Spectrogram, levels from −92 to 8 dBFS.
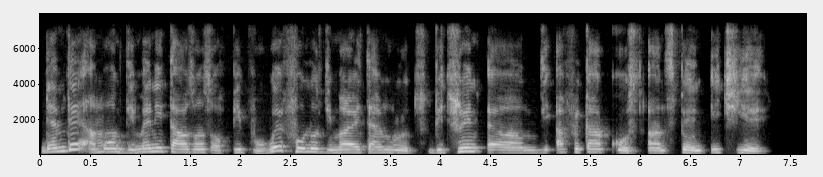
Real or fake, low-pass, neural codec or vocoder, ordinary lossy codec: fake; 7.2 kHz; codec, 16 kHz, 16 kbps, FunCodec, trained on Chinese and English, 50 frames a second; none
